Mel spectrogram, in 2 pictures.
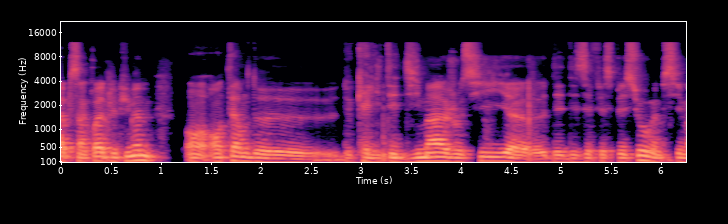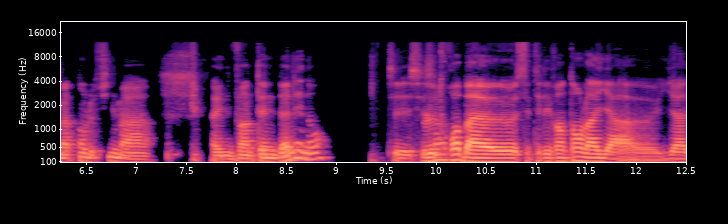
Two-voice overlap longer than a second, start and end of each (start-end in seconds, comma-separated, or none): none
